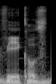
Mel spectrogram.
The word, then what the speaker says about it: vehicles: The pronunciation is vehicles, not vehicles, but vehicles. – Right. The H is silent. You just have to sort of smooth out that sound, vehicles.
